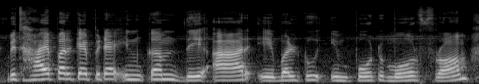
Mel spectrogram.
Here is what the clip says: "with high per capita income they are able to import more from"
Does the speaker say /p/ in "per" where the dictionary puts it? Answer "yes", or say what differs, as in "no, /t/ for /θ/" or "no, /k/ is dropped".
yes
